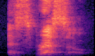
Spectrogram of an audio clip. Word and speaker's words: espresso: But let's be correct on the pronunciation. It's espresso.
